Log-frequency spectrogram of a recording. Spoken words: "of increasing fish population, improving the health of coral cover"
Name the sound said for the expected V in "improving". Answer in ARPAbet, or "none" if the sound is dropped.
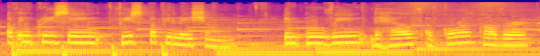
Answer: V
